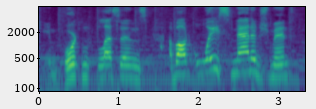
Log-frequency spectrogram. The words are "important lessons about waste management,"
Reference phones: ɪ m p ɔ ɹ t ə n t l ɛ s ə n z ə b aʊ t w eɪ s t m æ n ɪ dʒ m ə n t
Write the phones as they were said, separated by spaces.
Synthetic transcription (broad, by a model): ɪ m p ɔ ɹ t n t l ɛ s ə n z ə b aʊ t w eɪ s m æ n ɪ dʒ m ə n t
